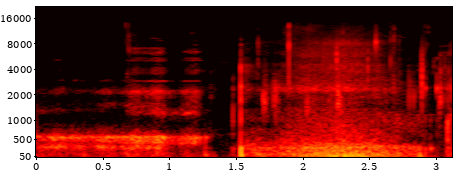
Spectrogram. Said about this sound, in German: Ich muss mal einen Schluck nehmen.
